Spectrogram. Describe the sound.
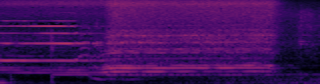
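A train travelling, a sustained multi-toned whistle sounding loudly over the steady rumble of the moving carriages, easing off near the end.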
